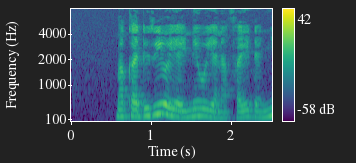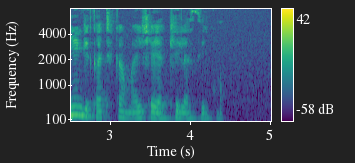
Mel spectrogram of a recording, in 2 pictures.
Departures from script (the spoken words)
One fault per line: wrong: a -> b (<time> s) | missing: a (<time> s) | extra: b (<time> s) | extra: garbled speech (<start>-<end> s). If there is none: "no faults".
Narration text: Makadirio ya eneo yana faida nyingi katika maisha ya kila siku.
no faults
